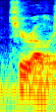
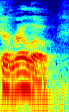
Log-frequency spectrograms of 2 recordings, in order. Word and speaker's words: Chiarello: And you have one player, I never know how to pronounce his last name. Is it Chiarello? – Chiarello, yeah. – Chiarello.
